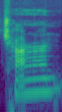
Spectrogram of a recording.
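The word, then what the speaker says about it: Charon: in the like uh I believe it's pronounced chyon or I don't it's not Chiron it's Chon the the the guide of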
